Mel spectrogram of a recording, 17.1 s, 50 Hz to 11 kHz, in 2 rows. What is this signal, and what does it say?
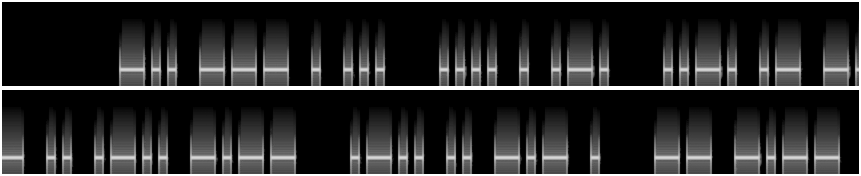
Morse code, heard as a keyed tone, about 15 wpm, 700 Hz. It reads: DOES HER FAMILY LIKE MY
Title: Sentences from Top 1400 Words 15wpm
